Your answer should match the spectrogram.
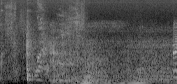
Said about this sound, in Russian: Поставим ящик в кузов. Помогай. Опа.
